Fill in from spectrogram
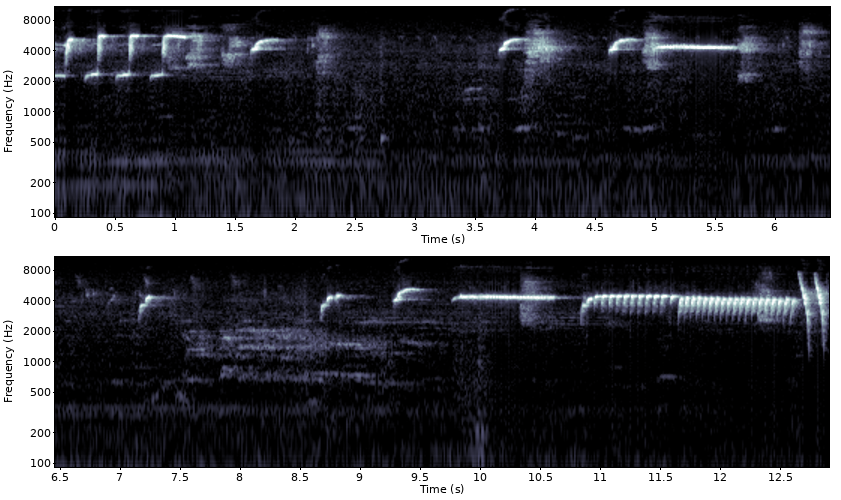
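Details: Canary singing: a varied series of high whistled notes, quick trills and sustained tones, with bursts separated by short pauses and a long steady whistle near the end.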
